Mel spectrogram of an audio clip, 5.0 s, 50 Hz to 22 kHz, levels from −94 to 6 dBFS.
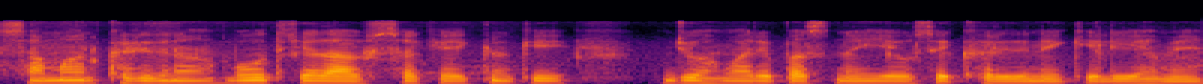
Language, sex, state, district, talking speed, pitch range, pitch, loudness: Hindi, male, Chhattisgarh, Kabirdham, 205 wpm, 110-115 Hz, 110 Hz, -20 LUFS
